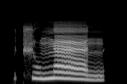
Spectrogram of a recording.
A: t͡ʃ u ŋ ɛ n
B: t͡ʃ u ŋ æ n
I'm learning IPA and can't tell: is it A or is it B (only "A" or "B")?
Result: B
